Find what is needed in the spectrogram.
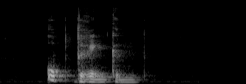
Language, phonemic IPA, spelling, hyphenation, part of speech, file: Dutch, /ˈɔpˌdrɪŋ.kə(n)/, opdrinken, op‧drin‧ken, verb, Nl-opdrinken.ogg
- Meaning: to drink up, to finish one's drink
